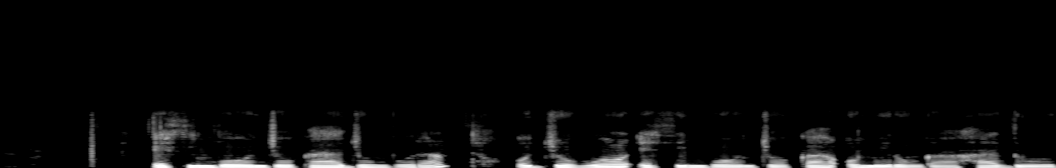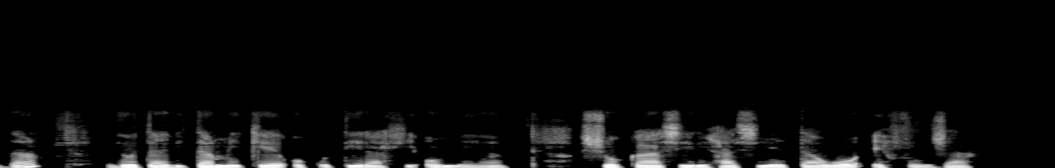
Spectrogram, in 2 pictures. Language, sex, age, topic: Oshiwambo, female, 36-49, agriculture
